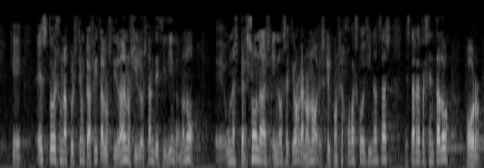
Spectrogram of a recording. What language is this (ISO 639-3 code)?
spa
